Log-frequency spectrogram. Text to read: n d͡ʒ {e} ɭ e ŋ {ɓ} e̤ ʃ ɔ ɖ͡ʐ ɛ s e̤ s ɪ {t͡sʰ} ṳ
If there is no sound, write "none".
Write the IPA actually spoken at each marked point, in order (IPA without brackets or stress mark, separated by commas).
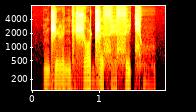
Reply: e, ɡ, t͡ɕʰ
